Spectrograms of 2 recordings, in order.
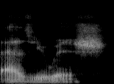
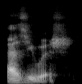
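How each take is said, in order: First: It is said nicely and slowly. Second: It is said quickly and curtly.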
